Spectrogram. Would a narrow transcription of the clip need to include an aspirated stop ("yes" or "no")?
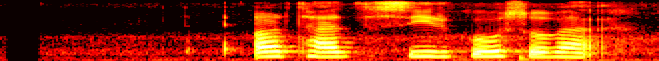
yes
